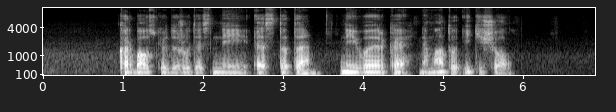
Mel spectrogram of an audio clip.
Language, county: Lithuanian, Vilnius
